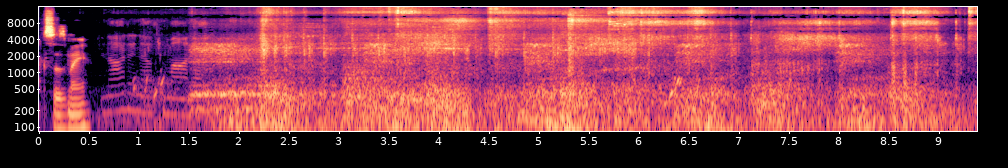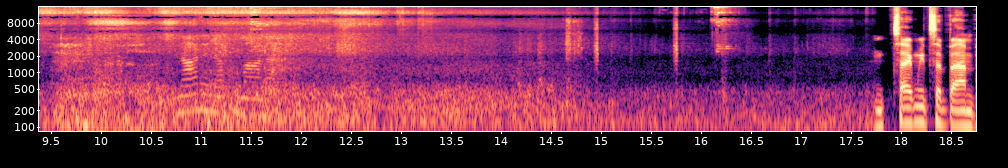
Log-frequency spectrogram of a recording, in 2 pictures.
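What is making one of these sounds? Fire spells whoosh and crackle in quick bursts.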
